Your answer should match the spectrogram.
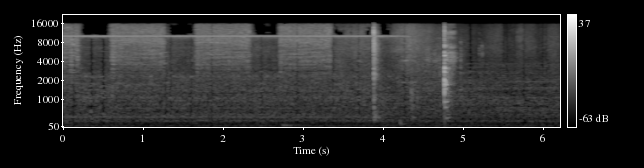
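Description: Aerosol can of clear lacquer spraying in several short hissing bursts onto a bowl turning on a wood lathe. Under it the lathe runs with a steady hum and a high whine that stop about four seconds in, and two sharp clicks follow.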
